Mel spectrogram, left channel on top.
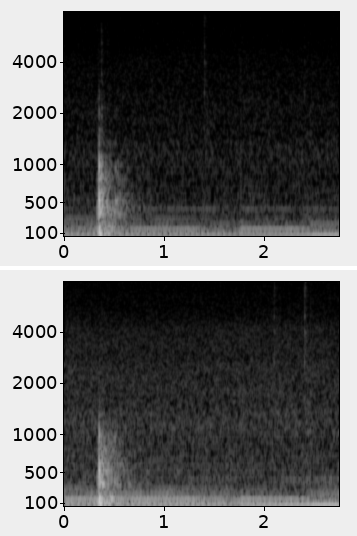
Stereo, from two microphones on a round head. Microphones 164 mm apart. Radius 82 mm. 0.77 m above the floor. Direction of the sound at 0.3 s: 55° left (ahead or behind).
